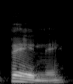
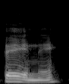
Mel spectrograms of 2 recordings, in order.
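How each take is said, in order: First: The first vowel is closed. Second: The first vowel is closed.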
